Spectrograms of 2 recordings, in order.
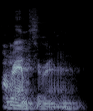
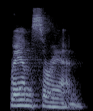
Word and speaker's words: Ramsaran: Sir, am I pronouncing your name correctly? You are, Your Honor, yes. Ramsaran. Ramsaran.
